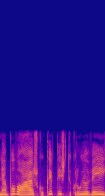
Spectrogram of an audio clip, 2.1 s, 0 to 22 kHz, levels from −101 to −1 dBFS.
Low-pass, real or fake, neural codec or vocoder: 7.2 kHz; real; none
